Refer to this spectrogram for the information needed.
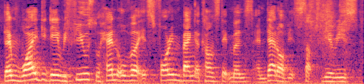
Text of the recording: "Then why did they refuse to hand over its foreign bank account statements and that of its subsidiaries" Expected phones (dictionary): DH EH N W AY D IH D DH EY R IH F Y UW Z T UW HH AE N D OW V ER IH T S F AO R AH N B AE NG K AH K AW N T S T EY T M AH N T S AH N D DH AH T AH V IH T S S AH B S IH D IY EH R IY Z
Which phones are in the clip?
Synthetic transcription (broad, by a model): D EH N W AY D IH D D EY R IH F Y UW S T UW HH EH N D OW V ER IH T S F AO R AH N B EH NG K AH K AW N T S T EY T M AH N T S AH N D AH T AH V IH T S S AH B S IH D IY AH R IY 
